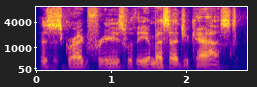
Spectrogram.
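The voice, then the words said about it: Imitates another person's voice. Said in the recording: “I'm doing my best Patrick the Starfish impression ... making fun of you”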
